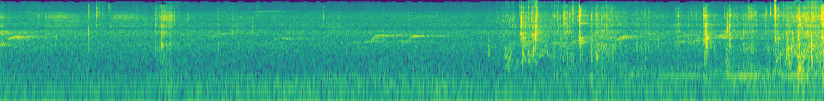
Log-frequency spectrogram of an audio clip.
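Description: Hooked rainbow trout splashing at the lake surface as it is played on a fly rod, in short bursts about five seconds in and again near the end, over a low steady outdoor background.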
